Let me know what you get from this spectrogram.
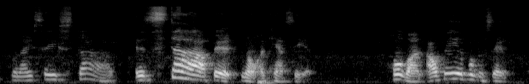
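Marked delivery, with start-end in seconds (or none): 1.5-2.4 attempted put-on Boston accent, louder. Demonstrating how people in Boston say it, with an attempted Boston accent. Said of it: "talk in an accent of people in Boston".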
